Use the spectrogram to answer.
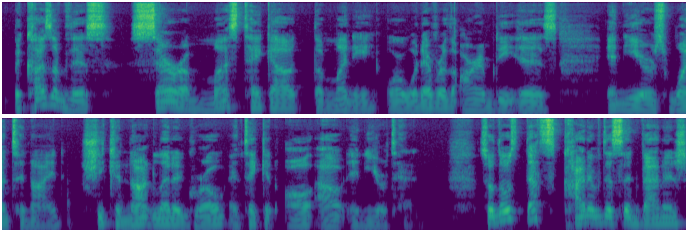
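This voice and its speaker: The sound is dry and close, with no echo. A man with a fairly low, somewhat breathy voice talks with lively intonation. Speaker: finance youtuber. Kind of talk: tutorial. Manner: casual, hesitant with fillers.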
